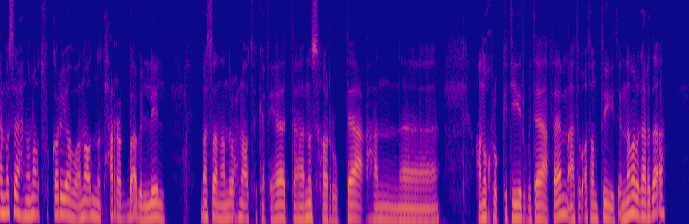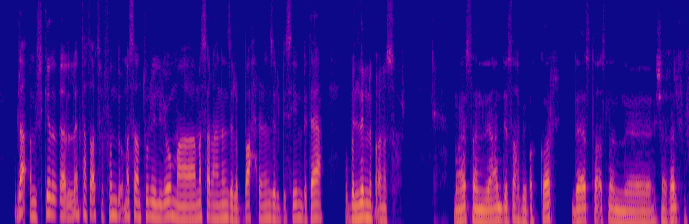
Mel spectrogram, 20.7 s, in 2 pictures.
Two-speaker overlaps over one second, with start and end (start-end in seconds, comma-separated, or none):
none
